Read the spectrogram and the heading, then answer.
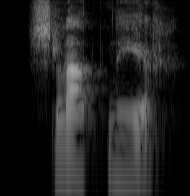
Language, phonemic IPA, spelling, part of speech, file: Dutch, /ˈslat ˈner/, slaat neer, verb, Nl-slaat neer.ogg
- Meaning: inflection of neerslaan: 1. second/third-person singular present indicative 2. plural imperative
